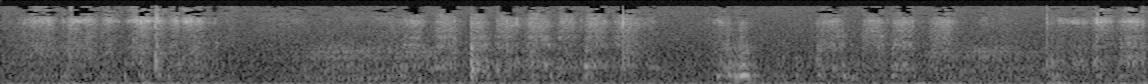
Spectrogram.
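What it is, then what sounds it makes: Plastic laptop keyboard. A cotton swab is scraped between the black plastic keys of a laptop keyboard while cleaning it. A quiet, steady dry scratching and rubbing comes through, with faint bright hiss and a few small ticks, one slightly louder near the end.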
